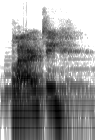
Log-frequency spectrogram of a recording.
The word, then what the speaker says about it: clarty: Clarty or Clarty? – Clarty? No idea. – It's Clarty.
